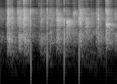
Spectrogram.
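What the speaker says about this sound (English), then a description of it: "Clap for Soumya." A classroom of young students claps for a classmate, giving sharp, evenly spaced claps in a quick rhythm, close and fairly loud, about six distinct hits over under two seconds.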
